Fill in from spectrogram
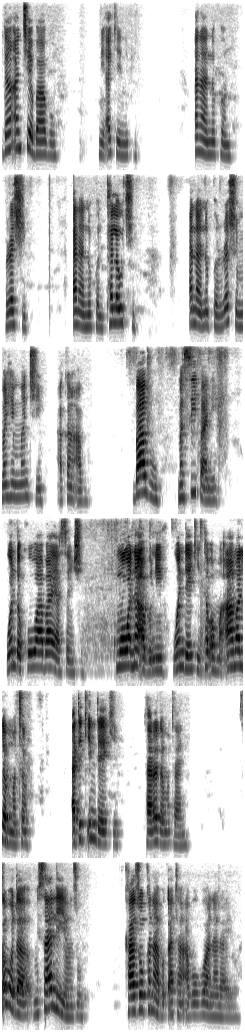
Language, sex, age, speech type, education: Hausa, female, 30-45, spontaneous, tertiary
